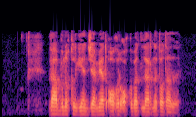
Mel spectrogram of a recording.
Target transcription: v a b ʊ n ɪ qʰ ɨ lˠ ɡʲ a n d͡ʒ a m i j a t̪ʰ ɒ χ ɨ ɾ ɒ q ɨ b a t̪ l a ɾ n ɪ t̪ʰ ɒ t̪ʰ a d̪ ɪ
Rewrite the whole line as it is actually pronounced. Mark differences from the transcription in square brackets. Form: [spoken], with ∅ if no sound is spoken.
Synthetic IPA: v a b ʊ n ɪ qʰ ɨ lˠ ɡʲ a n d͡ʒ a m i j a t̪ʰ ɒ [ʁ] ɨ ɾ ɒ q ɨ b a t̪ l a ɾ n ɪ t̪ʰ ɒ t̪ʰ a d̪ ɪ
